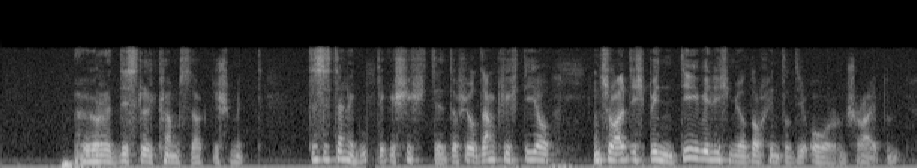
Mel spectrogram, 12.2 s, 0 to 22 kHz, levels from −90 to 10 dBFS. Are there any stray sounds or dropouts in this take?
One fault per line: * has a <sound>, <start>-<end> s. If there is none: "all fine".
* has a dropout, 4.9-5.0 s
